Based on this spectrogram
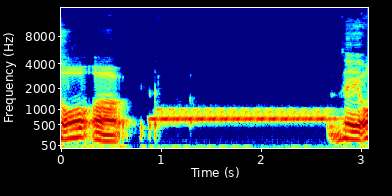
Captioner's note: phone ringing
